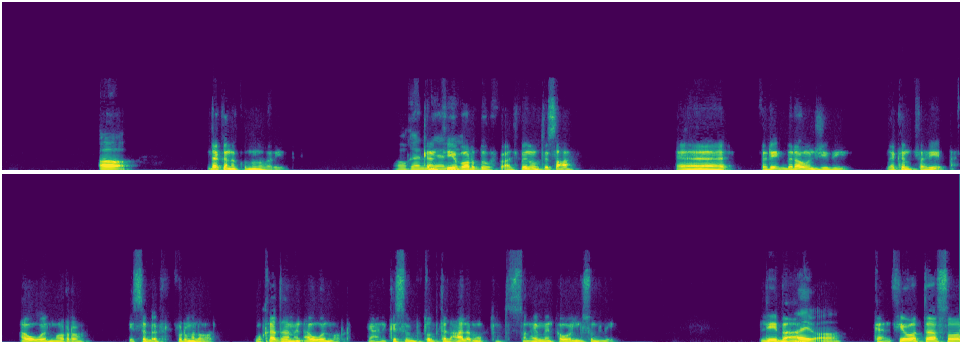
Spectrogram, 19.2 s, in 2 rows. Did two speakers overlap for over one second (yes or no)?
no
